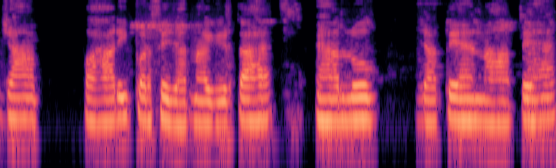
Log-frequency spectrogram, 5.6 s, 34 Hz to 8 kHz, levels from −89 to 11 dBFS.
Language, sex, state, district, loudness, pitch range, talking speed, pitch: Hindi, male, Bihar, Muzaffarpur, -16 LUFS, 155-170 Hz, 150 wpm, 165 Hz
